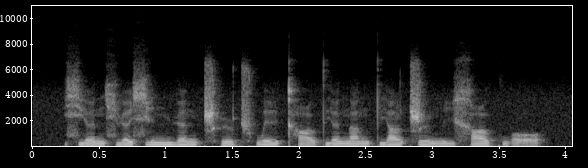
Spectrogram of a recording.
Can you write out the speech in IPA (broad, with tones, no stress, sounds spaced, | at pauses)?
ɕ j ɛ˨˦ n ɕ ɥ ɛ˨˦ ɕ i˦ n m ɥ ɛ˦ n ʈ͡ʂʰ ɻ̩˨˦ ʈ͡ʂʰ w e˥˨ ɪ̯ kʰ ɑ˨˦ ʊ̯ t̪ j ɛ˦ n a˦ n t̪ j ä˦ ʈ͡ʂ ɻ̩˥˨ n̪ i˨˦ x ɑ˦ ʊ̯ k w ɔ̰˨˩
